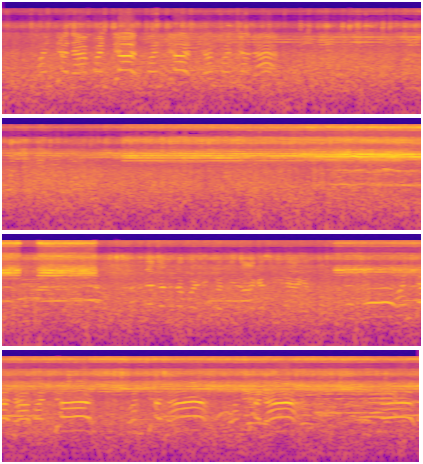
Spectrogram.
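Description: Men shout and cheer excitedly nearby.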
